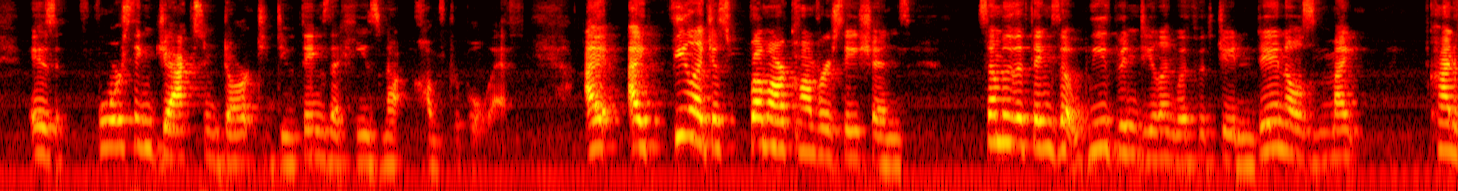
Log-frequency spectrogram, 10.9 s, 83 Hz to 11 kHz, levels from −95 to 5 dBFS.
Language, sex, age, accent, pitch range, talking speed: English, female, 20-39, American, 175-240 Hz, 185 wpm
